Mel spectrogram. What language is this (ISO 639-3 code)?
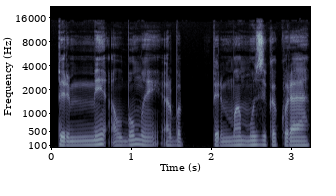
lit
